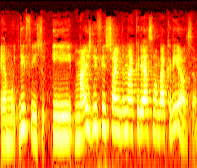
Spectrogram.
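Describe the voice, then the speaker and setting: A woman's ordinary speaking voice, fairly quick, with ordinary pitch variation. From Pernambuco backlands, Brazil (Ouricuri). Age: 20s. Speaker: social media influencer. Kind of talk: casual chat.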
